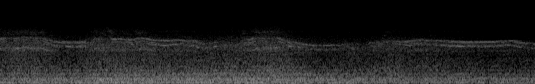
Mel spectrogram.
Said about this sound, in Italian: Improvvisamente arriva una folata di vento che alza tutte le foglie secche dal terreno, che cominciano a roteare intorno alla panchina dove è seduta Sofia.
